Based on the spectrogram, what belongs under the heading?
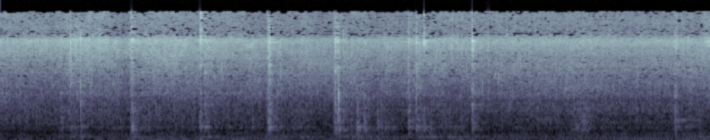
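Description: Cubed potato, pumpkin, carrot and raw papaya sizzling in hot mustard oil in a metal kadhai, with a metal spatula scraping and knocking against the pan about once a second as the vegetables are stirred. The stirring pauses for a few seconds near the end while the frying goes on.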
